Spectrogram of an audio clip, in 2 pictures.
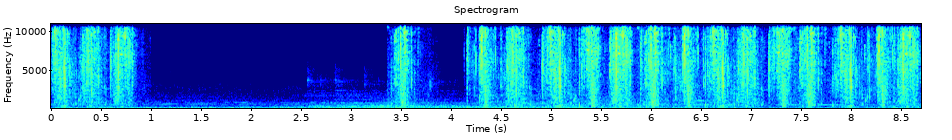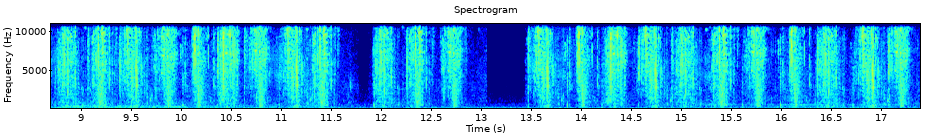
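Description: Armored footsteps run over stone.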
